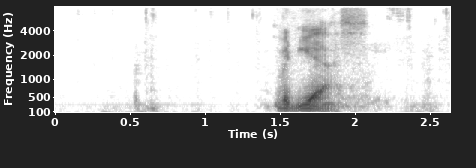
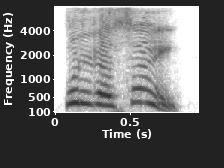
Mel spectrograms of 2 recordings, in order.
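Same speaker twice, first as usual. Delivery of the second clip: high, pleading reproach; incredulous scolding. Retold or imitated. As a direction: scold a friend for his slip. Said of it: "I'm like".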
